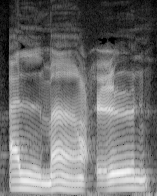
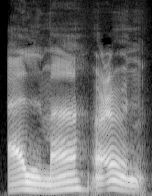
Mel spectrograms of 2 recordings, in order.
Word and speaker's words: Al-Ma'un: Nous avons déjà fait plusieurs, donc aujourd'hui nous allons passer par la sourate l'ustensile qui se prononce en arabe Al-Ma'un, Al-Ma'un, qui contient 7 versets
